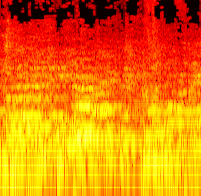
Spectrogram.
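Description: A choir singing, many voices holding chords together.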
